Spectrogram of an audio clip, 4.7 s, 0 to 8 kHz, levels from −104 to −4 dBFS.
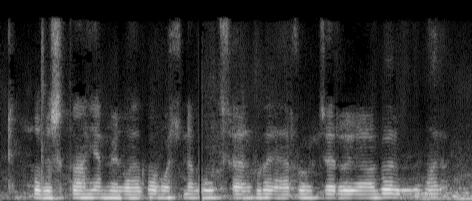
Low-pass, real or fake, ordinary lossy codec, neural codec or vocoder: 7.2 kHz; fake; MP3, 48 kbps; codec, 16 kHz, 2 kbps, X-Codec, HuBERT features, trained on general audio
